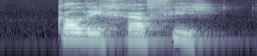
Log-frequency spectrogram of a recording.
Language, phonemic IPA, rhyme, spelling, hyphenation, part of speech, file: Dutch, /ˌkɑ.li.ɡraːˈfi/, -i, kalligrafie, kal‧li‧gra‧fie, noun, Nl-kalligrafie.ogg
- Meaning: calligraphy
